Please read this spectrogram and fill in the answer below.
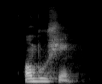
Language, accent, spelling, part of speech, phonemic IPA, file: French, France, emboucher, verb, /ɑ̃.bu.ʃe/, LL-Q150 (fra)-emboucher.wav
- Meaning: 1. to place one's lips against the mouthpiece of a wind instrument 2. to place the bit in a horse's mouth 3. to tell off, to antagonize 4. to argue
